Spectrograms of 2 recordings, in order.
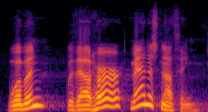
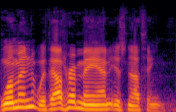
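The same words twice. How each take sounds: First: It has pauses after 'woman' and after 'her'. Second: It runs on with no pause after 'her'. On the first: A man is nothing without a woman. "Women said" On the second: A woman is nothing without her man. "the men said"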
